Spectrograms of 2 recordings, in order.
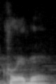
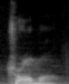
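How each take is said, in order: The two takes are said the same way.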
